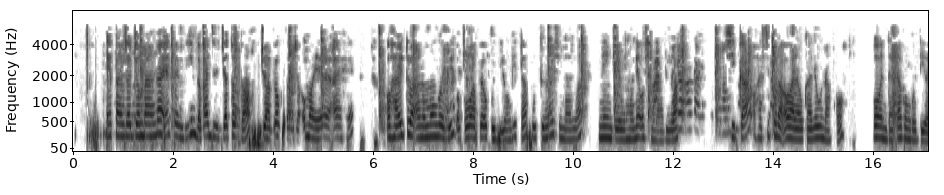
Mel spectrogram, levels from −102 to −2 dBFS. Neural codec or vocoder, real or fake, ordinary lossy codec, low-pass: codec, 16 kHz, 8 kbps, FreqCodec, larger model; fake; MP3, 24 kbps; 7.2 kHz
